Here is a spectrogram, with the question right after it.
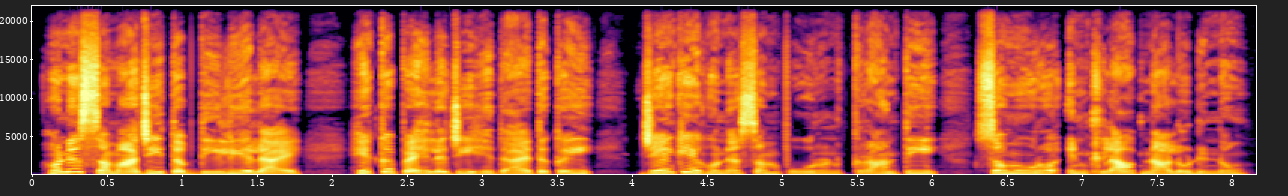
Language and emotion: Sindhi, neutral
